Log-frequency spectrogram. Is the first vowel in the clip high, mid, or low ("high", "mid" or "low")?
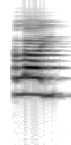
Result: low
